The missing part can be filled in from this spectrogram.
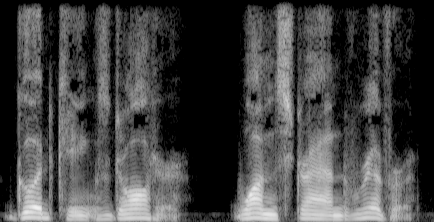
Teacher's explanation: A pair of unstressed syllables lightens each line before it delivers the weight of three stressed syllables in a row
